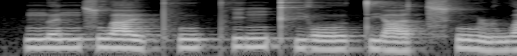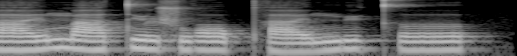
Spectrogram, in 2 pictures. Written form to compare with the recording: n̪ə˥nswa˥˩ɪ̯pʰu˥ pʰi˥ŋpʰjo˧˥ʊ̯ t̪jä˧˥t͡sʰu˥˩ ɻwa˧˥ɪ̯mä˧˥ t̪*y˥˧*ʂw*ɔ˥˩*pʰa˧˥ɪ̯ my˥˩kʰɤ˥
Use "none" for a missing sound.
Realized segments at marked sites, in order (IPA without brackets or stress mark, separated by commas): y˥˧, ɔ˥˩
